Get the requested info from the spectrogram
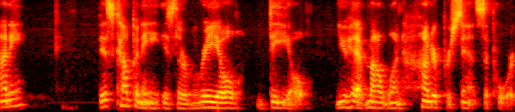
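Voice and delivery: grave, earnest, dead serious, drawn-out delivery. Speaker quotes what a man told her after three hours studying, real serious voice. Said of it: "this real serious voice".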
